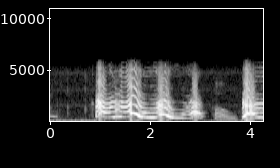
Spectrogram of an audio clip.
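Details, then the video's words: Pet puppy coaxed to "sing" that he loves his owner: a run of bending, yodel-like howled syllables rising and falling in pitch, a short soft whine, then one more loud howl. "ringo the talking dog"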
